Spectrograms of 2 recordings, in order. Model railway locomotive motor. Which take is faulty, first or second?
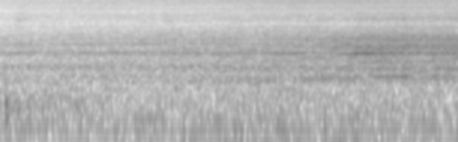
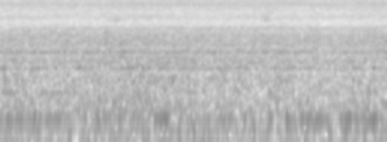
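first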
